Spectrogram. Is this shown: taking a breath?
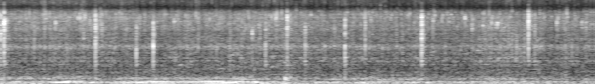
no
